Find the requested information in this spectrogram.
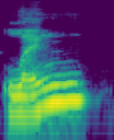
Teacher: you don't want to pronounce the g in the word length because the g is part of one sound the m sound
